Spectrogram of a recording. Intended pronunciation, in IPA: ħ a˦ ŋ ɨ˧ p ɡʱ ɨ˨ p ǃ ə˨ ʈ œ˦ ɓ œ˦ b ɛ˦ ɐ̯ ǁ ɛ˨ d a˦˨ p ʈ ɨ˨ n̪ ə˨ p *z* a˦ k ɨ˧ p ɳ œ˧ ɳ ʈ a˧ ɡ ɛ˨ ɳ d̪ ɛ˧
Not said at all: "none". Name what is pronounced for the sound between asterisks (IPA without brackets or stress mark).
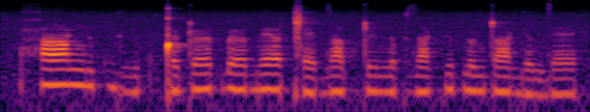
z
